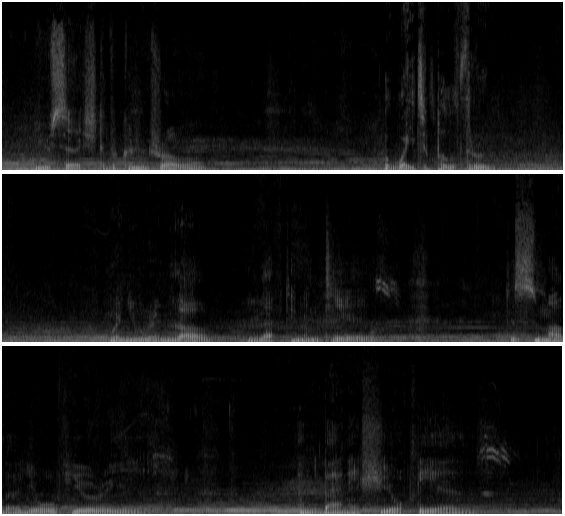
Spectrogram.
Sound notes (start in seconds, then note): none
